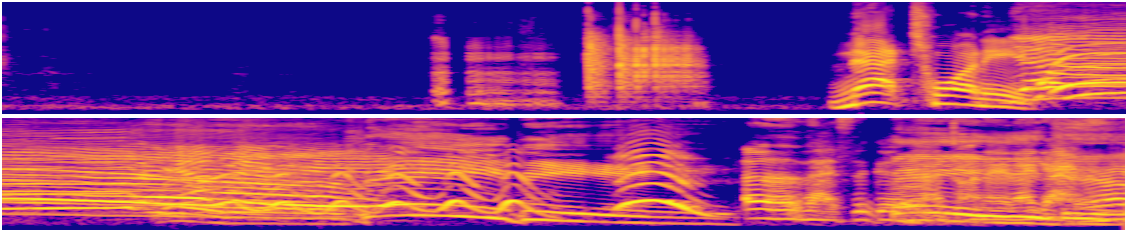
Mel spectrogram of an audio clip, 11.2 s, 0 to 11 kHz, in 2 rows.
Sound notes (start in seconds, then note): 2.9 dice rolling; 5.0 cheering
